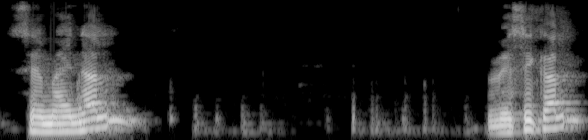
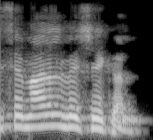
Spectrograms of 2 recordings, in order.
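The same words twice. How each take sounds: First: seminal and vesicle far apart, each rising; seminal, long pause, vesicle, for note-takers; slow dictation. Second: Said in the usual way. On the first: Shown as a demonstration. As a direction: dictate seminal vesicle one word at a time. Teacher dictates term with long pauses.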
